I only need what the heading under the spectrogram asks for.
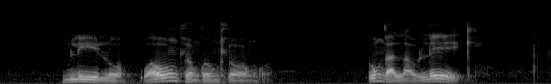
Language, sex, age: Xhosa, male, 35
